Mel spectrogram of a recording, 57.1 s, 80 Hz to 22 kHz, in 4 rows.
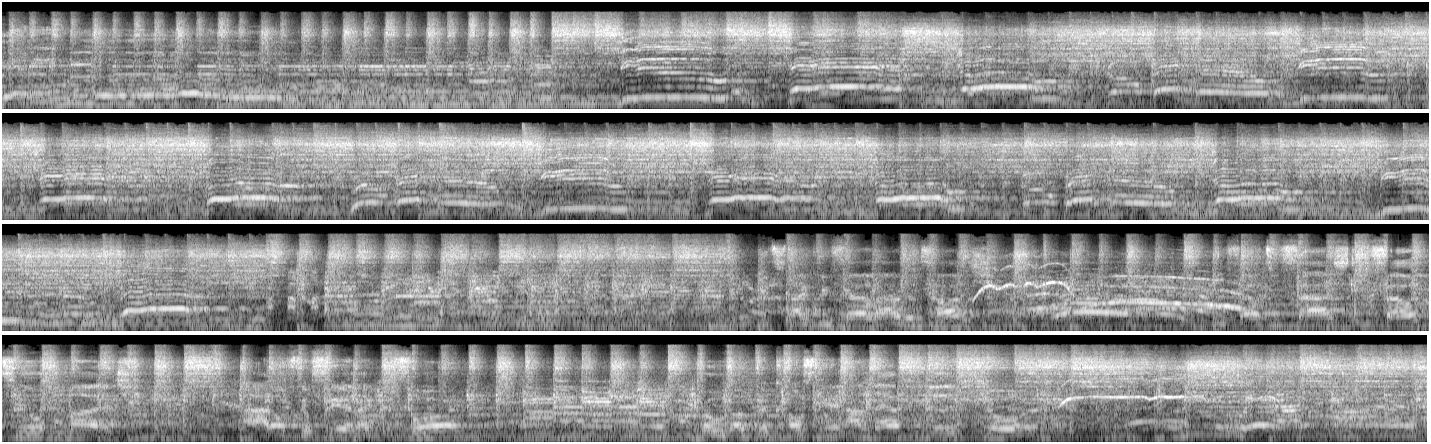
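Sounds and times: bass guitar: 0.0s - 57.0s
bending lead guitar melody: 0.0s - 57.0s
drums: 0.0s - 57.0s
electric guitars: 0.0s - 57.0s.

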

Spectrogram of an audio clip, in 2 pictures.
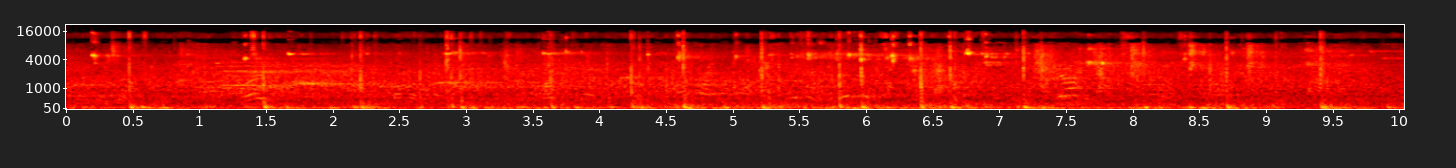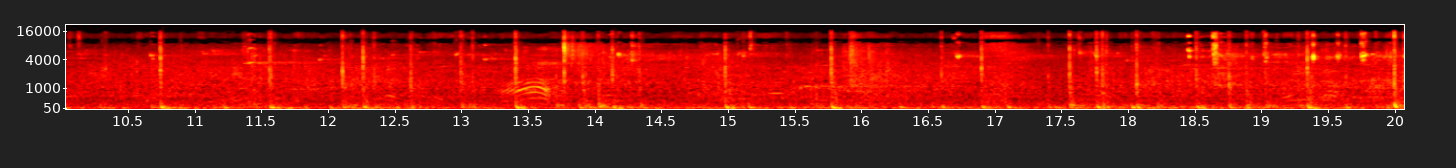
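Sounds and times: basketballs bouncing on wooden floor: 0.0s - 20.0s
sneakers squeaking on court: 0.0s - 20.0s.

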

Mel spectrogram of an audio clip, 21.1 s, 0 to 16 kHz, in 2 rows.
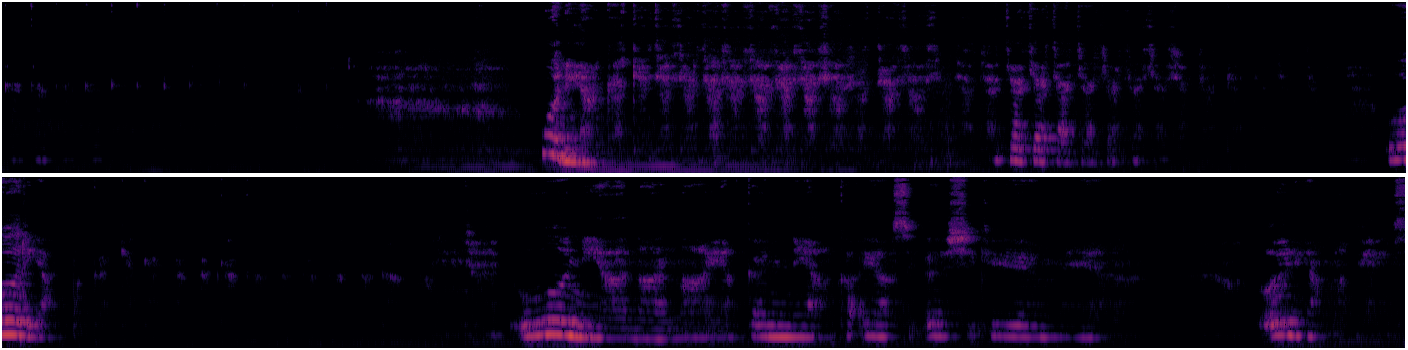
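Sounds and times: woman whispering: 4.1s - 12.5s, 14.0s - 19.0s, 20.0s - 21.0s.

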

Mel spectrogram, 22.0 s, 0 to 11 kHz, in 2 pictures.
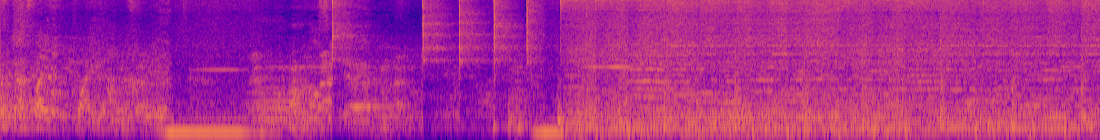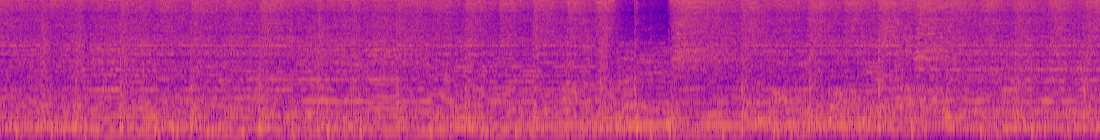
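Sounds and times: punk rock band playing: 1.6s - 3.4s, 4.2s - 22.0s.

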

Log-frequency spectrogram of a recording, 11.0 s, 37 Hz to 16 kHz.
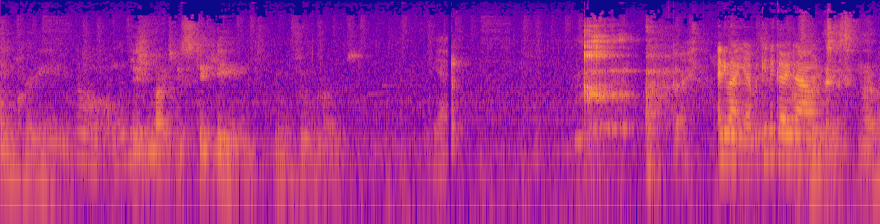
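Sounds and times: person burping: 7.2s - 8.4s.

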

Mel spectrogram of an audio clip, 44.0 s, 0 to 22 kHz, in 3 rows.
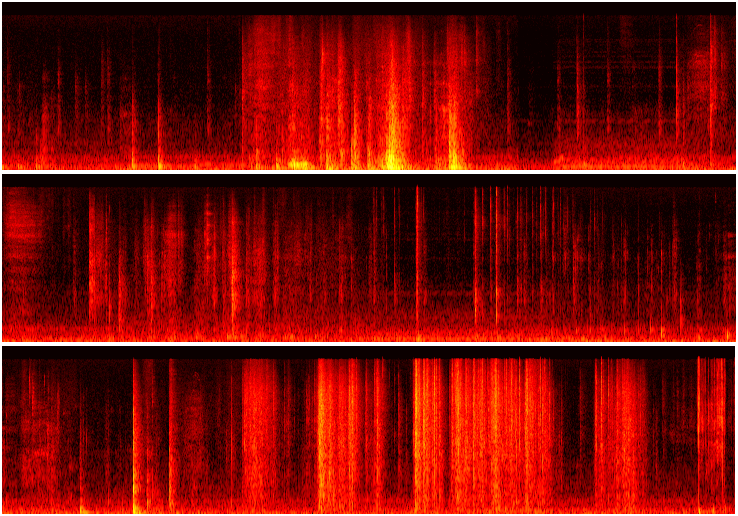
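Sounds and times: typing on laptop keyboard: 22.0s - 26.8s
rustling: 33.7s - 44.0s.

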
